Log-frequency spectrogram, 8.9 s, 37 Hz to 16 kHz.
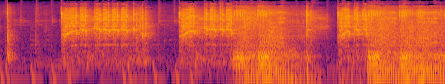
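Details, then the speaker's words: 150cc GY6 scooter that starts but won't idle even after adjusting the idle screw; swapping the CDI didn't help. Repeated starts, uneven lumpy running that sags and won't settle. Owner suspects the carburetor, or valves out of spec since it starts rough when cold. "um or a rough start before it's warmed up is indicative of valves that are out of spec"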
